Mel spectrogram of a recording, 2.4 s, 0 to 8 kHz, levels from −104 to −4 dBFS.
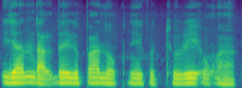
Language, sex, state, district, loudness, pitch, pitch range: Garo, male, Meghalaya, West Garo Hills, -18 LUFS, 120 Hz, 115-130 Hz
